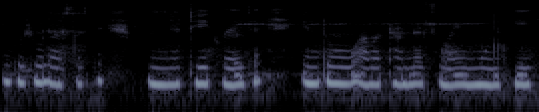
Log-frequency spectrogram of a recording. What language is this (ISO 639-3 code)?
ben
